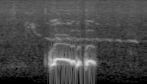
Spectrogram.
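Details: One zebra dove phrase recorded while trapping with a decoy: a mellow rising coo held briefly, then two quick rounded notes, clear against near silence.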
